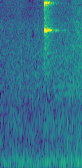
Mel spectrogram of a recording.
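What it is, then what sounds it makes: Fake silver coin, silver-plated copper. A silver dollar coin, judged fake as silver-plated copper, is tapped once and gives a short, bright, high-pitched ring that fades within about a tenth of a second into a faint hum. The ring points to a copper core with a silver-plated exterior rather than solid silver, as judged by ear and by eye without a lab test.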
